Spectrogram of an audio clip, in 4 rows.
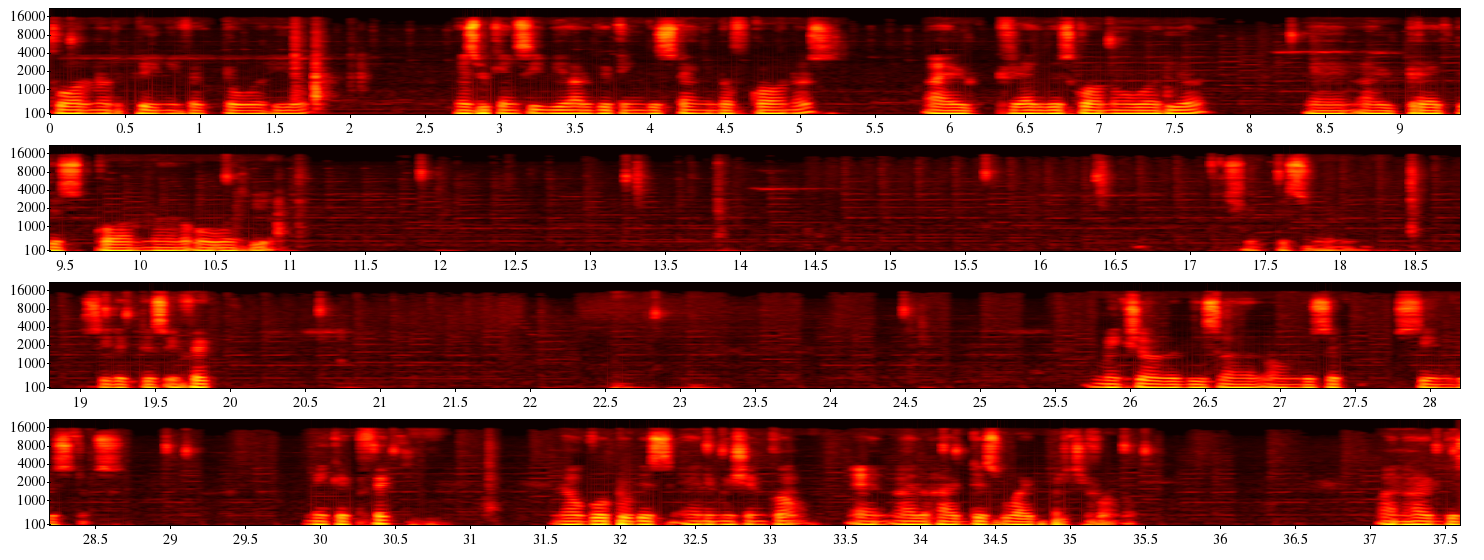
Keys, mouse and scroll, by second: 1.9-3.3 scroll down 1, 5.0-8.2 drag, 8.2-15.6 drag, 15.6-24.4 drag, 24.4-28.9 drag, 32.5 click.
